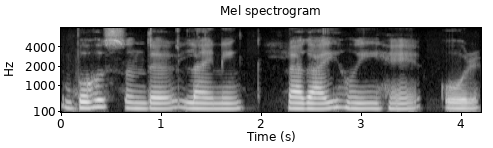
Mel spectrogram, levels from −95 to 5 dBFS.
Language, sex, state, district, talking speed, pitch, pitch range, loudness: Hindi, female, Uttar Pradesh, Jyotiba Phule Nagar, 115 wpm, 195 Hz, 190-210 Hz, -16 LUFS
